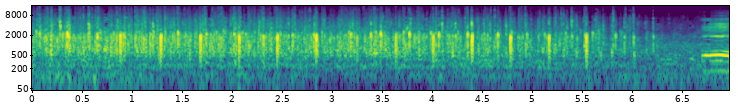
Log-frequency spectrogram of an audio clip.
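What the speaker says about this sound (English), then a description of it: "So big round of applause for them." Crowd applause at a Down GAA minor football championship B final between An Ríocht and Drumgath, steady dense clapping lasting several seconds before it tapers off near the end.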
